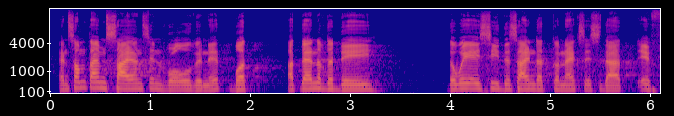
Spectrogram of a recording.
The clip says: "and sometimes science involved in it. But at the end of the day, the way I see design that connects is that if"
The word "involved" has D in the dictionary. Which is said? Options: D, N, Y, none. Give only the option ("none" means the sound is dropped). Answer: none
